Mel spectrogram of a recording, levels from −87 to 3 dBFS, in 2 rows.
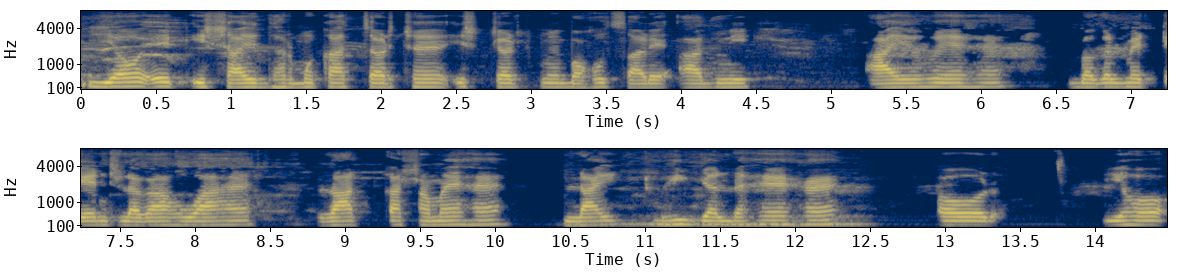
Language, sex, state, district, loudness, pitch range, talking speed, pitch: Hindi, male, Bihar, Kishanganj, -17 LUFS, 145-155 Hz, 140 wpm, 150 Hz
